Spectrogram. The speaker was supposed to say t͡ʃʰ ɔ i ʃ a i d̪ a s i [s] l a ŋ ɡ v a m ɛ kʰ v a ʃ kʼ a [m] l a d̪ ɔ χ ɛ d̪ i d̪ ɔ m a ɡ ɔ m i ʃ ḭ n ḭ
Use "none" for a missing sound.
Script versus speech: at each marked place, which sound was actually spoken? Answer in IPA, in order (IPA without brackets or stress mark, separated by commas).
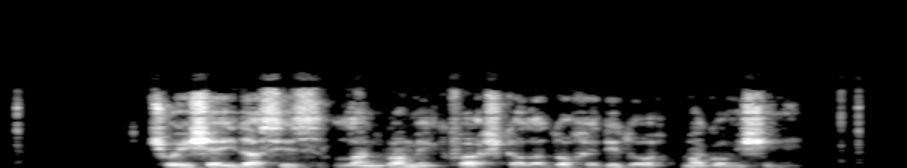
s, none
